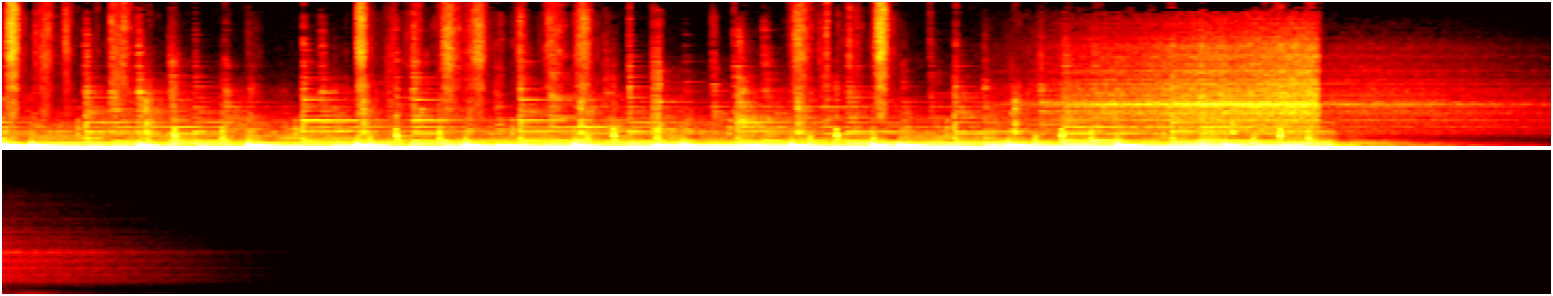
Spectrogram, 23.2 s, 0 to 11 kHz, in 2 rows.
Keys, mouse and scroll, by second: 0.3 click, 0.9 click, 1.3 click, 4.1 click, 5.7 alt+click, 6.5 alt+click, 8.0 click, 15.5 click.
